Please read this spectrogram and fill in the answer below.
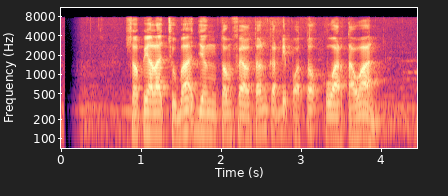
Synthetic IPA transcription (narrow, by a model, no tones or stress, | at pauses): sopialat͡ʃubad͡ʒɨŋt̪ɔmfɛlt̪ɔnkɨrdipɔt̪ɔkuwart̪awan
